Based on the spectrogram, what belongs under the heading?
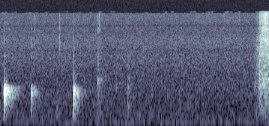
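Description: A run of five sharp lip pops, fading in loudness, in a quiet room; a simple vocal tic of Tourette syndrome.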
